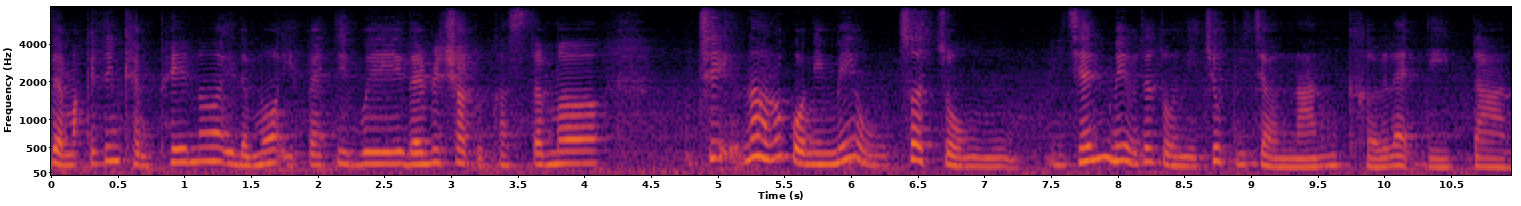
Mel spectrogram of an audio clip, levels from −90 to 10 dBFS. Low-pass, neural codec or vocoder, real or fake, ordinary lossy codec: none; codec, 16 kHz, 0.9 kbps, LongCat-Audio-Codec; fake; none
